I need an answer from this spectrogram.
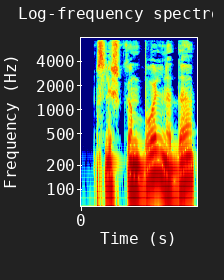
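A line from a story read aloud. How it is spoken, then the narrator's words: Quiet. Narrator (Russian): произнесла она тихо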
